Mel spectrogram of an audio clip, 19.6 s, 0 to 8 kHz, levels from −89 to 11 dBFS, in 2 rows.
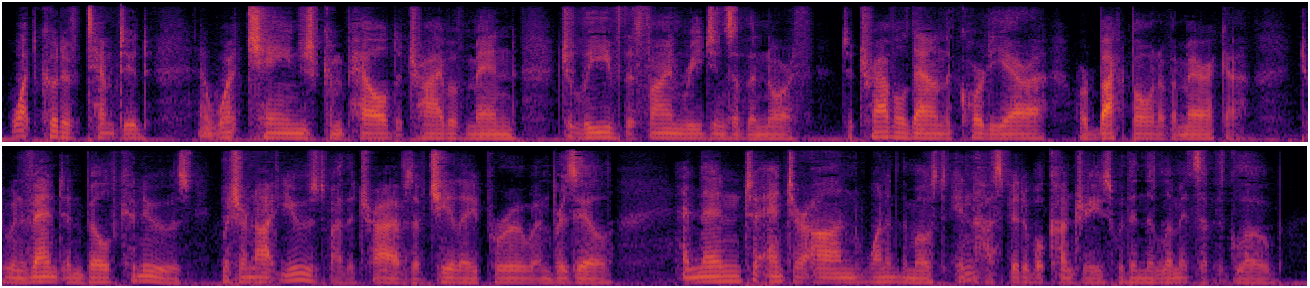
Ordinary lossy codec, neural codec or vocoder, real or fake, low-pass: AAC, 32 kbps; codec, 16 kHz, 0.5 kbps, X-Codec, WavLM features, trained on Multilingual LibriSpeech; fake; 7.2 kHz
